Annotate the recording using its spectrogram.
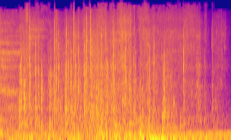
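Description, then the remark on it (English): A paper bag holding a drink crinkles and rustles for a couple of seconds, with a steady stream of crisp, papery crackles and small handling sounds, no voices. “Paper bag. I don't know what it is.”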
